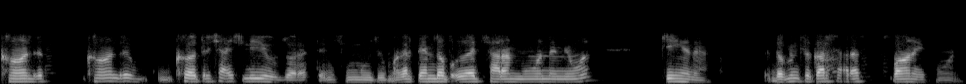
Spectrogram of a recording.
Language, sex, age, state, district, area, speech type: Kashmiri, male, 45-60, Jammu and Kashmir, Srinagar, urban, conversation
